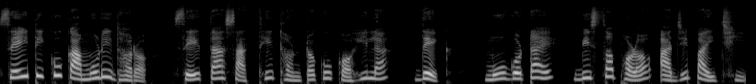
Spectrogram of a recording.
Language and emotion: Odia, neutral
